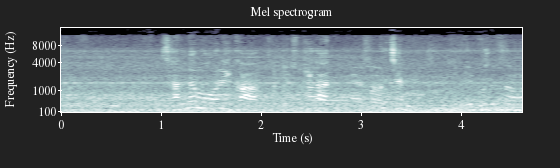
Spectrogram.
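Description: A woman speaks briefly and casually close by.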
